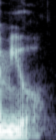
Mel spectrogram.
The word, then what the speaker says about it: mule: Only a horse and a donkey can make a mule.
